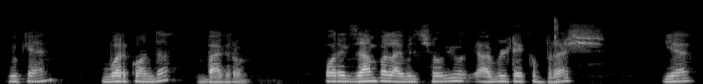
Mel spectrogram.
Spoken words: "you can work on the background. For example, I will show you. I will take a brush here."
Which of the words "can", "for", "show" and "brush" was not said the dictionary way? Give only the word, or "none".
none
